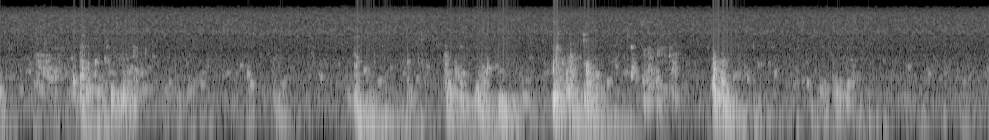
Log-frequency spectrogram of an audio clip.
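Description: Water lapping and slapping against the inflatable tubes of a drifting rigid inflatable boat, in irregular low sloshes and knocks, the strongest a little past halfway.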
